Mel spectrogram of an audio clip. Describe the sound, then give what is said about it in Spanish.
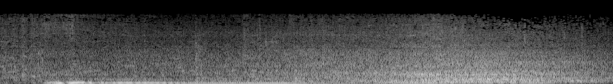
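A car pulls away and drives off down a street, its engine a steady low rumble that swells midway and then eases slightly, with no talking. “Cruza la calle y se monta en el coche marchándose de la zona.”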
